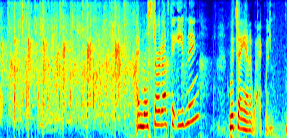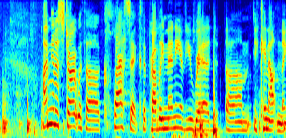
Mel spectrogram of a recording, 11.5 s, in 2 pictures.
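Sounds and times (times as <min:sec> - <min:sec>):
audience applause: 0:00.0 - 0:03.1
speech: 0:02.7 - 0:05.6, 0:06.6 - 0:11.4.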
